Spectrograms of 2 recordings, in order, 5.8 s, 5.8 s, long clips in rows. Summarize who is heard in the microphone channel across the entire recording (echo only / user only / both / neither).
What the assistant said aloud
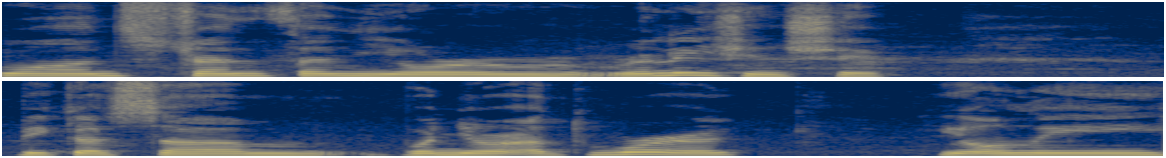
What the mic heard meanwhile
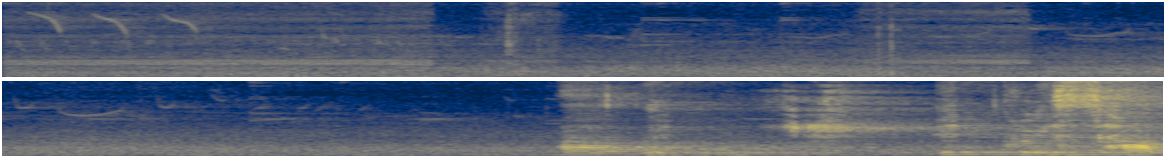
user only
